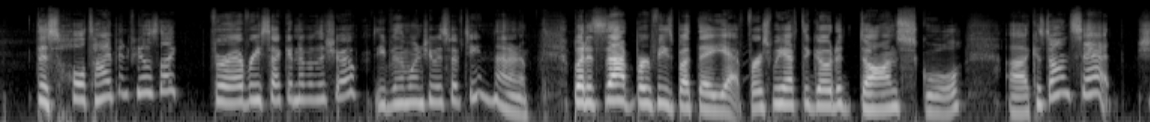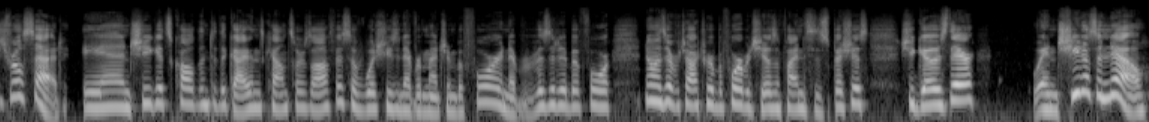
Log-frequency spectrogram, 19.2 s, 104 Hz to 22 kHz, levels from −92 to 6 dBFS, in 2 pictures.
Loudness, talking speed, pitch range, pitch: -28 LUFS, 250 wpm, 195-270 Hz, 230 Hz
